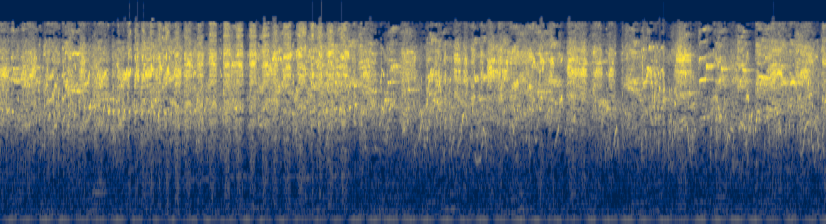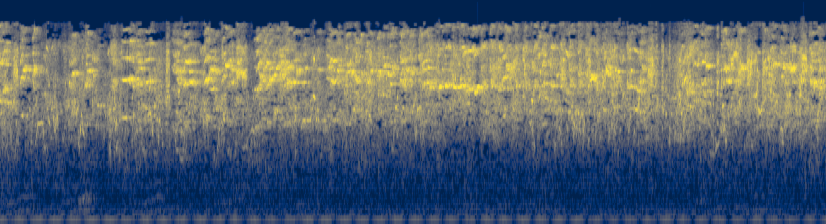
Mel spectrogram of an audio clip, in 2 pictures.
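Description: Budgerigars chatter nonstop in a busy flock, a high scratchy warbling of chirps and squeaks.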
